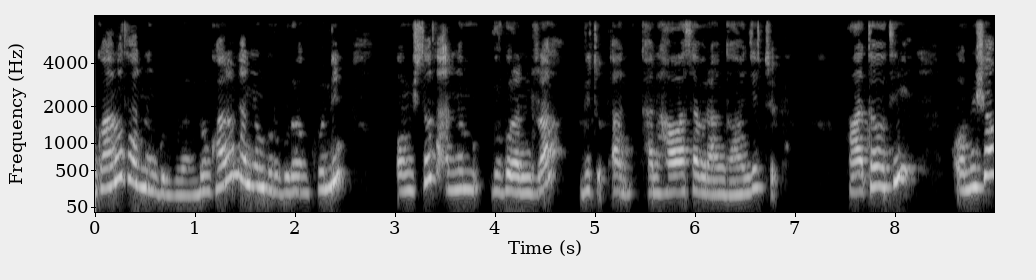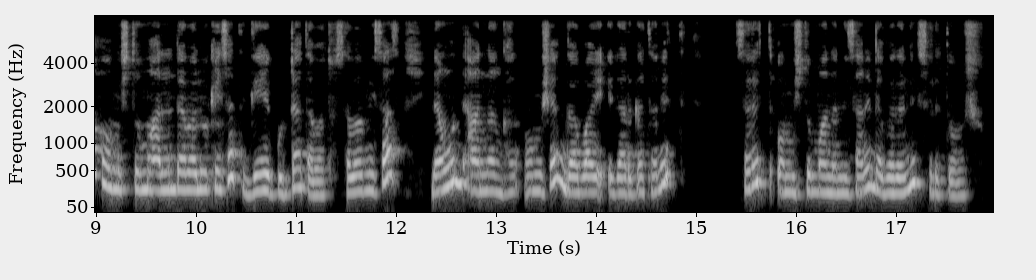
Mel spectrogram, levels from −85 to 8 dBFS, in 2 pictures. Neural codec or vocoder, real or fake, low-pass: codec, 16 kHz, 8 kbps, FreqCodec, larger model; fake; 7.2 kHz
